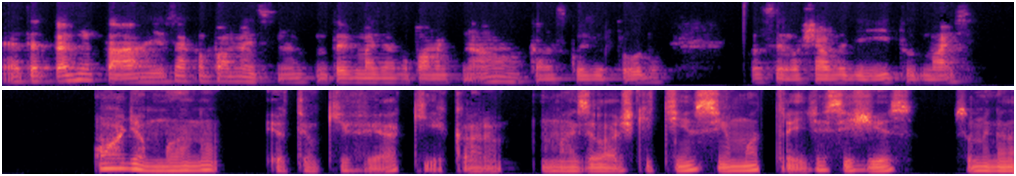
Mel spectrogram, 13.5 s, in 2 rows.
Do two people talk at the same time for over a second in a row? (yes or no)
no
